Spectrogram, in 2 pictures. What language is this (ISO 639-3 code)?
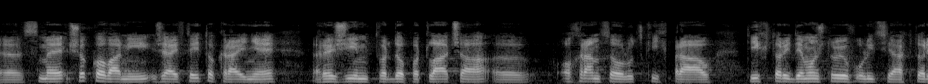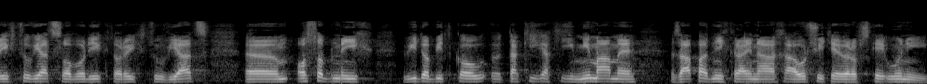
slk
